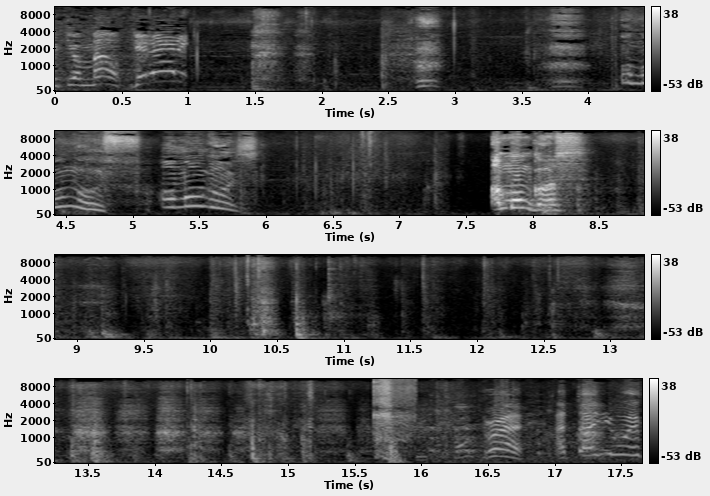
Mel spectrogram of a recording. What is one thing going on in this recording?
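A man laughs and talks into a headset microphone.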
